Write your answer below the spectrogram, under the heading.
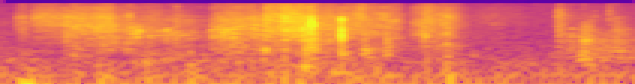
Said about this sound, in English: Now that I've shuffled my papers in your headphones.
